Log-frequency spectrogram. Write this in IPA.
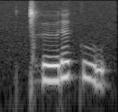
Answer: ǀʰ ø ɾ ɛ k u

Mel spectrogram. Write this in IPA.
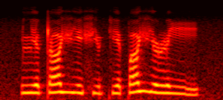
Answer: lʲ ɛ ʈ ʌ vʲ e fʲ o kʲ ɛ p ʌ vʲ o ɭ i

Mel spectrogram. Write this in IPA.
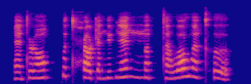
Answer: ɛ̃ t ɹ ɔ̃ pː ʊ t ħ ɔ ʈ ɛ n̪ y ɡ ɛ̃ nː ɔ̃ tː ɐ̃ w ɔ w ɐ̃ kʰ ʊ

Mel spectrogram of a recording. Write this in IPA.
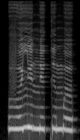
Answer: v ə lʲ ɛ n ɪ k ɪ m ə

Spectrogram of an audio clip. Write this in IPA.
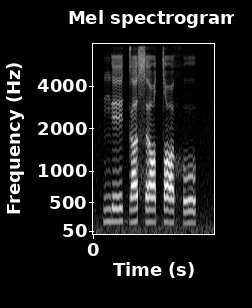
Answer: ŋ eː˦ ɡ a˦ s ɐː˦ tˤ o˦ h o˦

